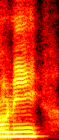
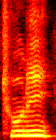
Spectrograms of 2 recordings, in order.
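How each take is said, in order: First: The name begins with a 'th' sound. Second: The name begins with a plain 't' sound. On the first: The speaker calls it wrong. "I thought it was Thuney" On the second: The speaker calls it right. "I believe is the correct pronunciation"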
